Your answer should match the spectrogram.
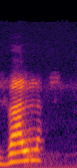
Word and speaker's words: Fall: le, A va toujours se prononcer A, donc vous pouvez dire fal. Moi, je, moi je dis val. Ça c'est une habitude dialectale.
